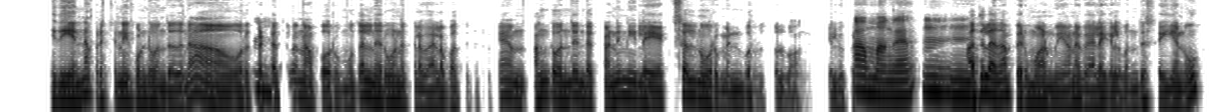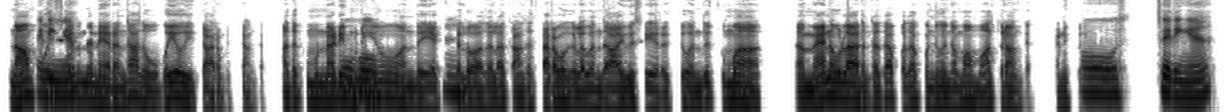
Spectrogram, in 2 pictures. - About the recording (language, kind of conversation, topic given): Tamil, podcast, உங்கள் உடலுக்கு உண்மையில் ஓய்வு தேவைப்படுகிறதா என்பதை எப்படித் தீர்மானிக்கிறீர்கள்?
- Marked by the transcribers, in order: tapping; in English: "எக்ஸெல்ன்னு"; in English: "எக்ஸெலோ"; in English: "மேனுவலா"; "ஓ" said as "ஓஸ்"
